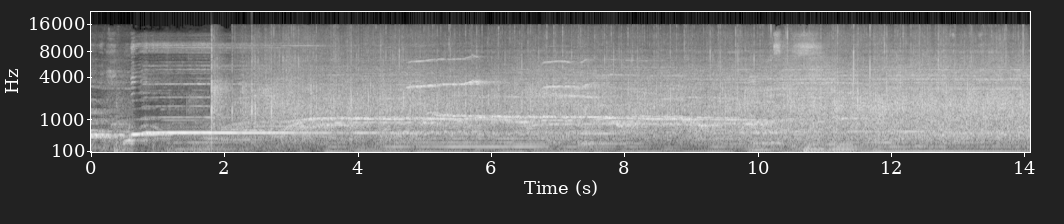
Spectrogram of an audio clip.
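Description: A woman's voice holds a long final note over the band, then about two seconds in the audience breaks into applause and cheering, which carries on over the band's sustained chords.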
